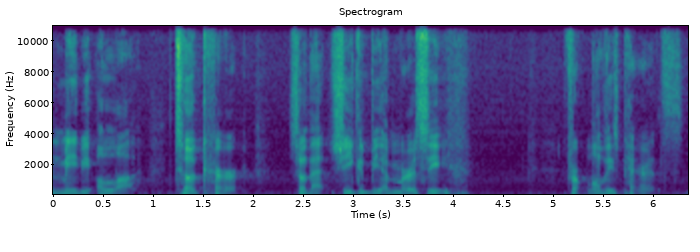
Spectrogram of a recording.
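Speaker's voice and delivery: tearful and breaking, pitch up, fading out at the end; holding back tears through the words. Real, not acted. Quoting the doctor to the congregation, voice breaking. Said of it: "it gets me".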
